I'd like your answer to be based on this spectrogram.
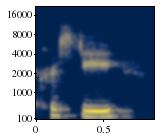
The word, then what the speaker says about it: Kristi: So you can follow me there at Kristi Ray of Sunshine.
